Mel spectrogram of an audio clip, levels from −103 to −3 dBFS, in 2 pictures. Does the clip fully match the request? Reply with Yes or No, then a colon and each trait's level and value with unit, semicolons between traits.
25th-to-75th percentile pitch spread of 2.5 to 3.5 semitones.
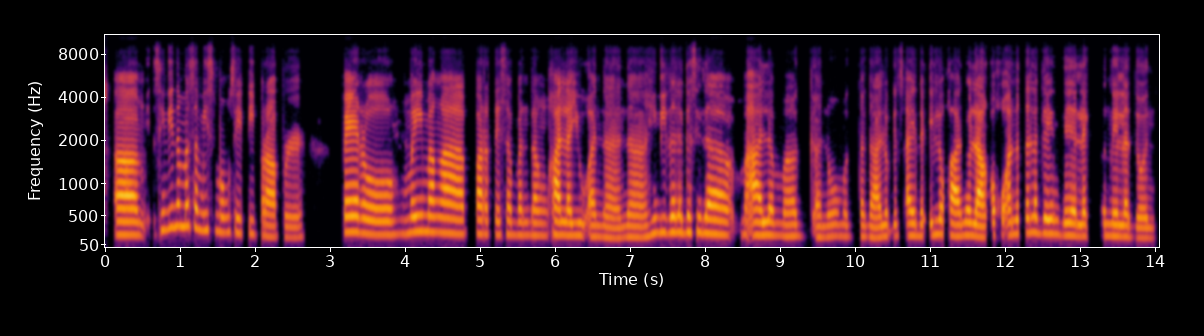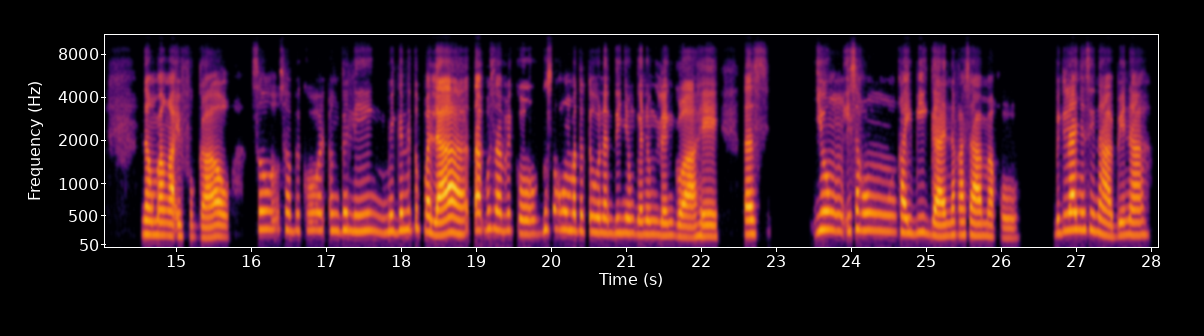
No: average, 4.8 semitones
